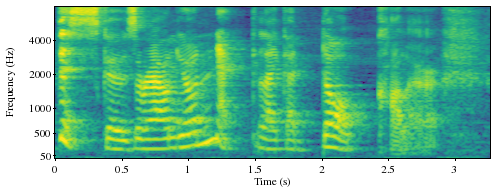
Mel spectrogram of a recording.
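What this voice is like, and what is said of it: Character voice, slightly British accent. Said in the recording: “I don't know why I gave him that voice. He doesn't sound like that. ... This is a little less British accent.”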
